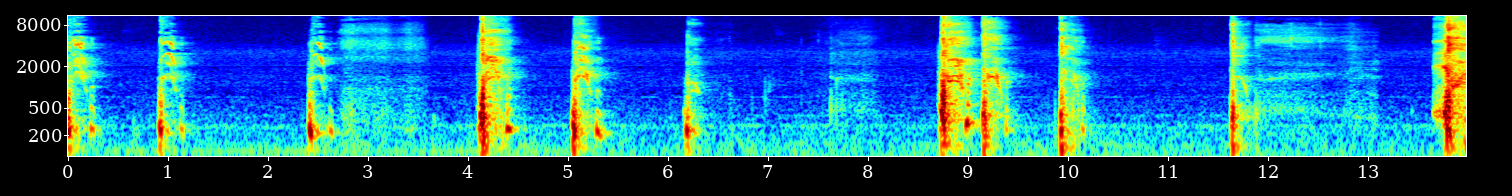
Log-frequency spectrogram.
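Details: About ten sharp, separate coughs over fourteen seconds, some followed by brief airy blowing, in a quiet room, recorded with a high-fidelity microphone; cough.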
